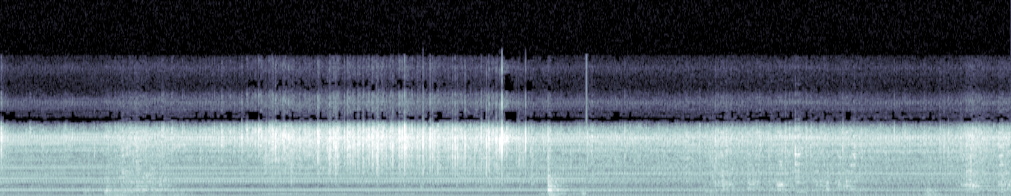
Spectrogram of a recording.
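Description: Egg omelette sizzling faintly in oil on a flat pan while a metal spatula scrapes and cuts through it, with a couple of sharp clicks of the spatula against the pan about four seconds in. A steady low hum runs underneath.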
